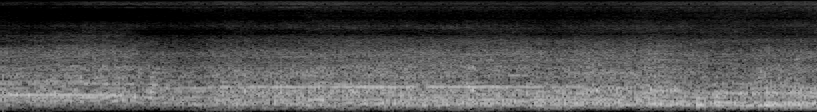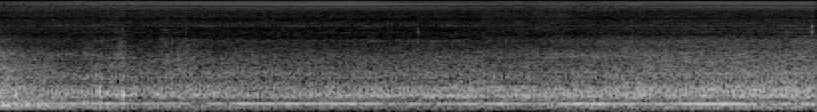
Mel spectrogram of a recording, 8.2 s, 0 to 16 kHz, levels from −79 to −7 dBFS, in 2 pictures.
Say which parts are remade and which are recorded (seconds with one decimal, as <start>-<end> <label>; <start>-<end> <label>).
0.0-4.8 remade; 4.8-6.5 recorded; 6.5-7.3 remade; 7.3-8.2 recorded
